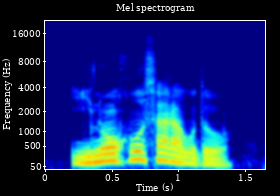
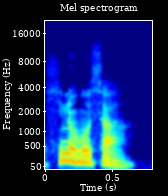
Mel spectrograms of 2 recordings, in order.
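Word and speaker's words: Hinojosa: 예, 미국인이긴 합니다만, 예, 음, 티시 흰호사 라는 예, 티시 이노호사라고도 레티시아 이노호사라고도 하고요. 뭐 여러 이렇게 스페인어 발음이라 가지고 좀, 음, 좀 다르기는 합니다만 하여튼 우리가 티시 음, 히노호사로 알고 있는 예, 통기타 예, 예, 포 가수가 있습니다.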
